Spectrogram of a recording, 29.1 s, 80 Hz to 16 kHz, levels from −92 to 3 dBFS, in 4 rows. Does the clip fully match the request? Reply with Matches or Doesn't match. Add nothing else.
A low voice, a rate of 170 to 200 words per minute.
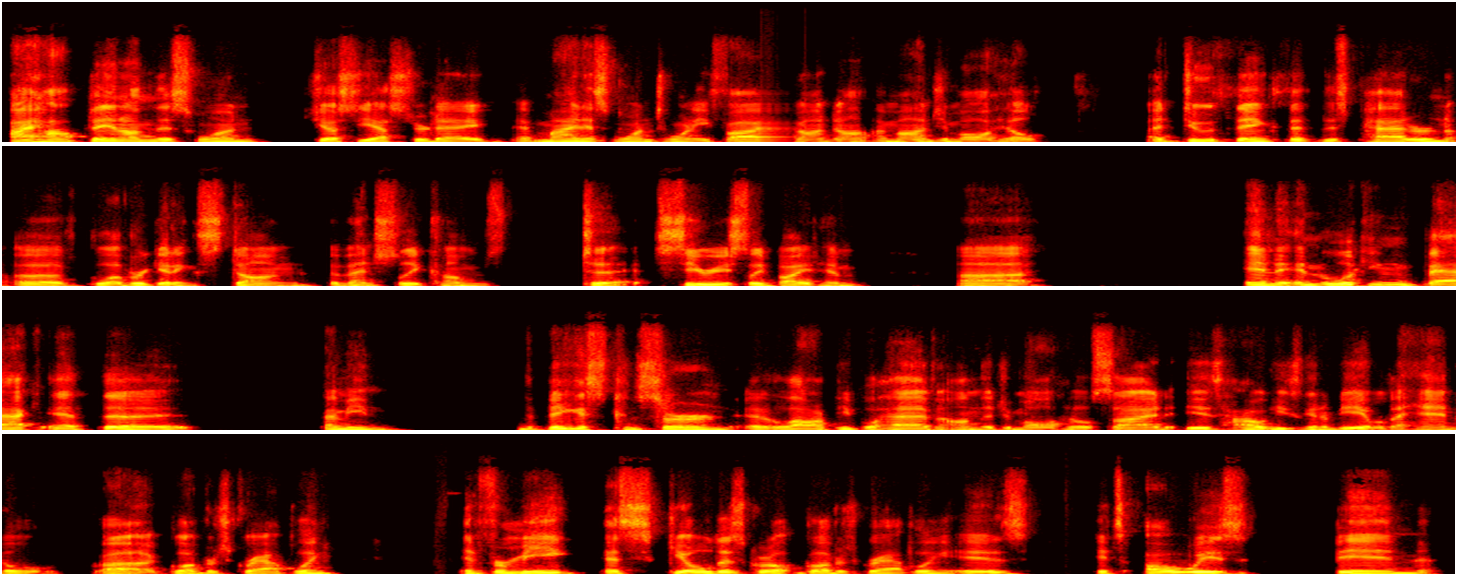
Doesn't match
